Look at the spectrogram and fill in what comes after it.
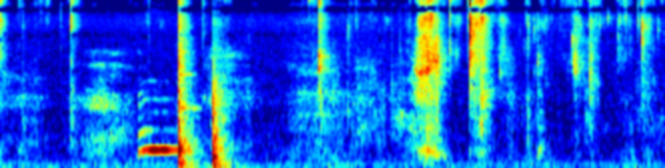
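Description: Close-up eating sounds: lobster tail meat being bitten and chewed, with small wet clicks and smacks. About one and a half seconds in there is a short hum, followed by two sharp knocks.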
